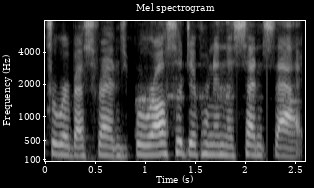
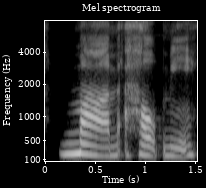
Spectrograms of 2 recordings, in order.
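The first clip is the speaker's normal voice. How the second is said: playful, pleading tone through laughter. Retelling how a daughter ran in asking for help: imitating someone laughing while pleading. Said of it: "but she's, like, laughing".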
